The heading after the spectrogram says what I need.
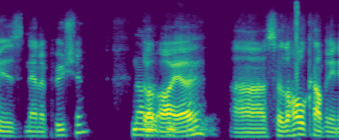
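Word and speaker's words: Nanoputian.io: you please tell me what is the correct pronunciation for your company name oh yes so our our formal name is nanaputian dot io uh so the whole company name includes the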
